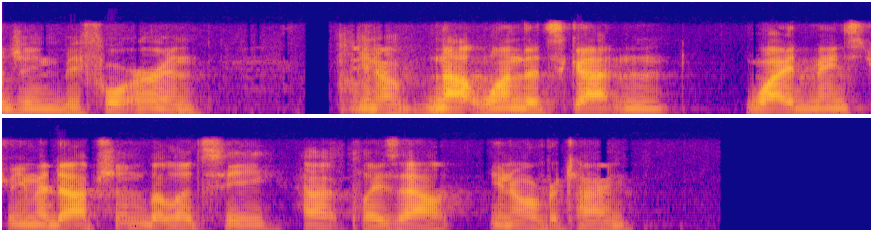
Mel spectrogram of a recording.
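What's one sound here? A middle-aged man speaks calmly through a microphone in a large hall.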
